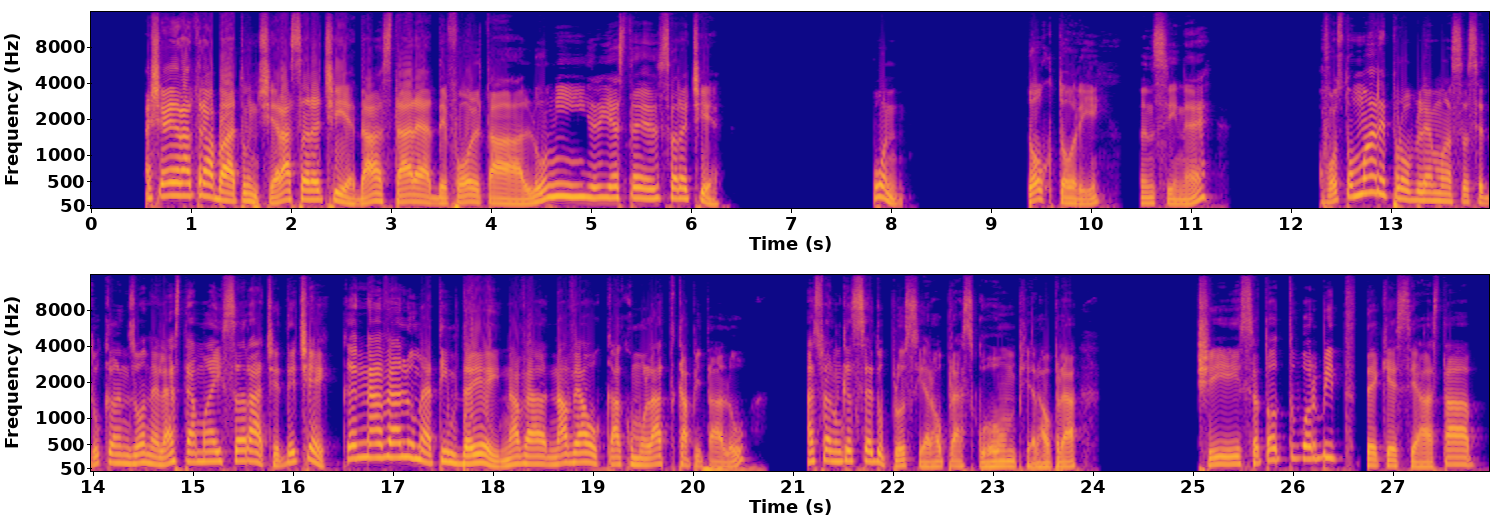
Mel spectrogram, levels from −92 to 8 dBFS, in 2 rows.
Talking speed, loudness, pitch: 130 wpm, -14 LUFS, 140 Hz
